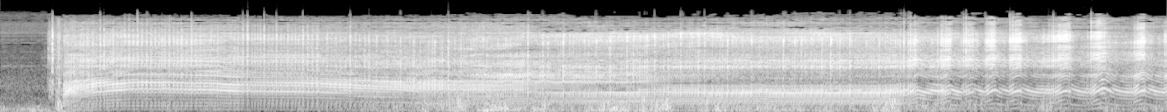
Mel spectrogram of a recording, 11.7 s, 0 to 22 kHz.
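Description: RCMK 30cc two-stroke gas engine of a 1/5-scale King Motors Baja RC buggy firing up about half a second in after a pull-start, then running steadily. From about nine seconds in it revs up and down in quick repeated throttle blips.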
